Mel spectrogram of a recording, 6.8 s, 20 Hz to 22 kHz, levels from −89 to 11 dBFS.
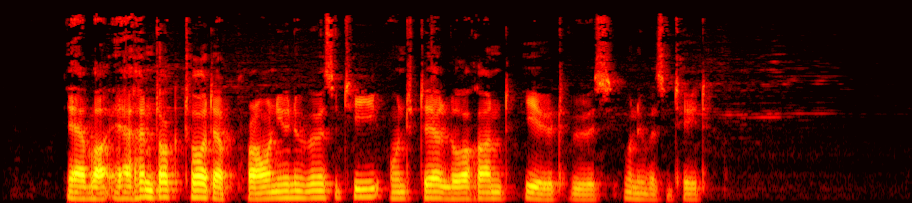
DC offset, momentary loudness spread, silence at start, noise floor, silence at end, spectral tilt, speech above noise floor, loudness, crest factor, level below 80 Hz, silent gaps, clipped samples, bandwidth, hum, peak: under 0.1%; 13 LU; 0.5 s; -75 dBFS; 1.55 s; -6.5 dB/octave; 57 dB; -19 LUFS; 18 dB; -64 dBFS; none; under 0.1%; 16.5 kHz; none; -2 dBFS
